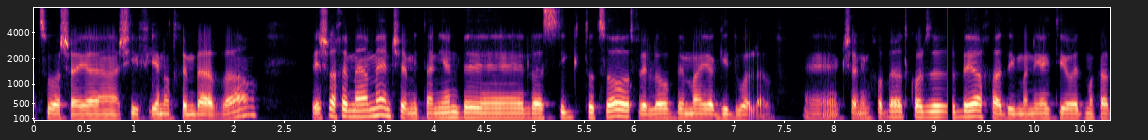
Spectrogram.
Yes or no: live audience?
no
